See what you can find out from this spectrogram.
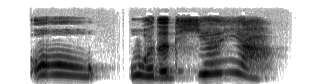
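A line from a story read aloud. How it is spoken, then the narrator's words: Sudden exclamation. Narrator (Chinese): 托托……就立刻叫了起来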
